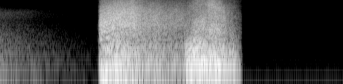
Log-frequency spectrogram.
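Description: A loud magical burst flares up twice.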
